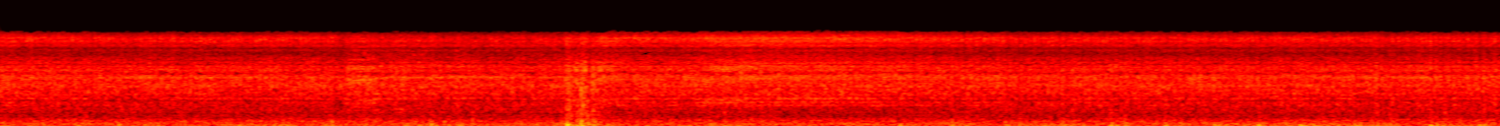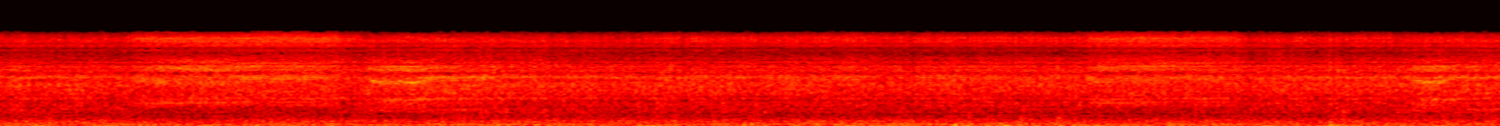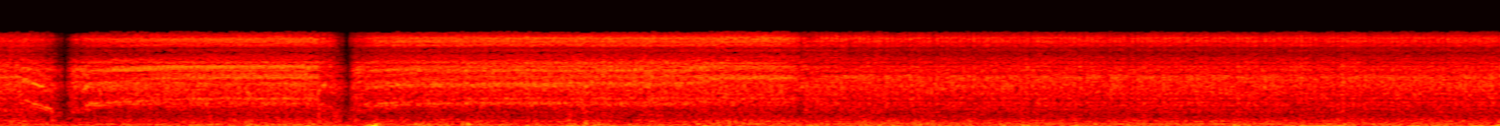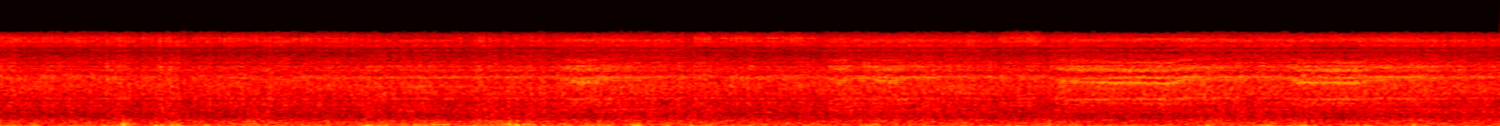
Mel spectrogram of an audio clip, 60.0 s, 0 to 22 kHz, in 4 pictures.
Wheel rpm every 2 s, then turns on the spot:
230, 230, 230, 230, 230, 230, 230, 230, 220, 230, 230, 240, 230, 230, 220, 170, 180, 200, 220, 230, 230, 240, 230, 230, 230, 230, 230, 230, 220, 230.
none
